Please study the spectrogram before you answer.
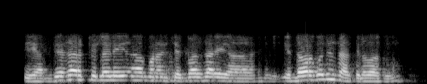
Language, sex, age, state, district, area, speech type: Telugu, male, 18-30, Andhra Pradesh, Nellore, urban, conversation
